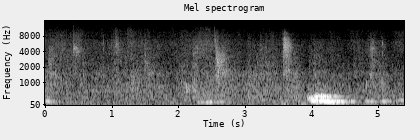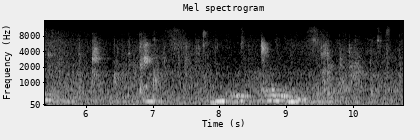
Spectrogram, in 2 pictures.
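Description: An elderly man speaks calmly from a distance in a room with some echo.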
